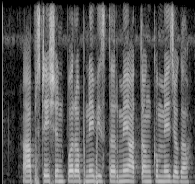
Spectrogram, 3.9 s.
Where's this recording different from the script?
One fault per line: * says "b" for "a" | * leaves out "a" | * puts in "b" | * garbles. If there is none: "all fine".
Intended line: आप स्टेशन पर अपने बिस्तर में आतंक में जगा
all fine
